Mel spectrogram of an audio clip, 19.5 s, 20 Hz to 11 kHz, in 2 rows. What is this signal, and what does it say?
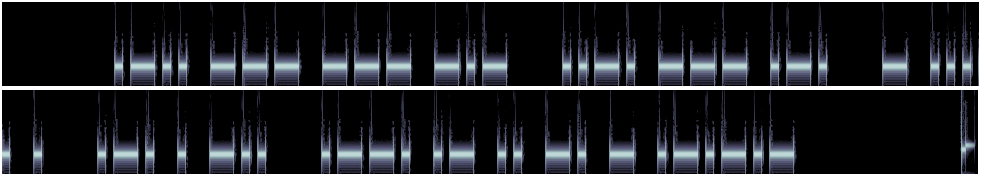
Morse code, heard as a keyed tone, about 15 wpm, 700 Hz. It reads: LOOK FOR THE RED PAINT.
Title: A Sound Of Thunder 15wpm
